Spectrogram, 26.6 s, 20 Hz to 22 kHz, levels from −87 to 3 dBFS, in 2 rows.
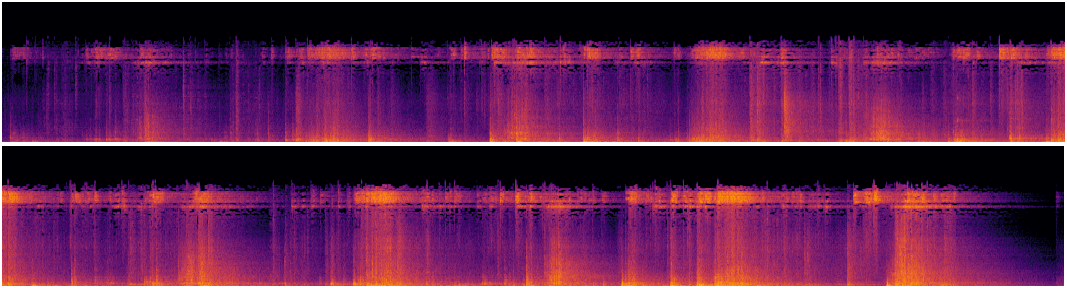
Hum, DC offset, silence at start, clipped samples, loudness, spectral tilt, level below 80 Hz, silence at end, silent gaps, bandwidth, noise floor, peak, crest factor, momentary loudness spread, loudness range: none; under 0.1%; 0.1 s; under 0.1%; -22 LUFS; -4.5 dB/octave; -48 dBFS; 0 s; none; 17 kHz; -51 dBFS; -2 dBFS; 22 dB; 21 LU; 11 LU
